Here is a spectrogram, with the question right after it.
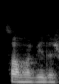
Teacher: Salva-vidas, por exemplo, é uma palavra paroxítona. Por quê? Porque eu falo vi, é mais forte.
